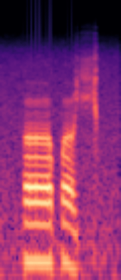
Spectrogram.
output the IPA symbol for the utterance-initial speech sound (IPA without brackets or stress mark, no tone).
ʌː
